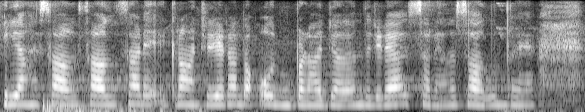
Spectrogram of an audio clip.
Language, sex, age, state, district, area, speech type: Dogri, female, 18-30, Jammu and Kashmir, Kathua, rural, spontaneous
